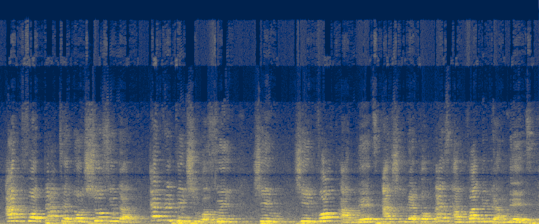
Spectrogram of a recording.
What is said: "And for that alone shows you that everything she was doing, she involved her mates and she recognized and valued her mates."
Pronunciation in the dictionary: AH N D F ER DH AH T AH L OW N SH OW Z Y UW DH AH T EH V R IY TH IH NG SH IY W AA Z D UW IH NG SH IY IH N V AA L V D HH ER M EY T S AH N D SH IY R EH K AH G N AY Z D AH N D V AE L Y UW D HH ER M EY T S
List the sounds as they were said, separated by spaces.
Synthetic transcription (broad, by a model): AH N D F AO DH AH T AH N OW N SH OW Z Y UW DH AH T EH V R IY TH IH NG SH IY W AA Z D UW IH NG SH IY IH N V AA V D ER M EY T AH N SH IY R EH K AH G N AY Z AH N V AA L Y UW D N M EY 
